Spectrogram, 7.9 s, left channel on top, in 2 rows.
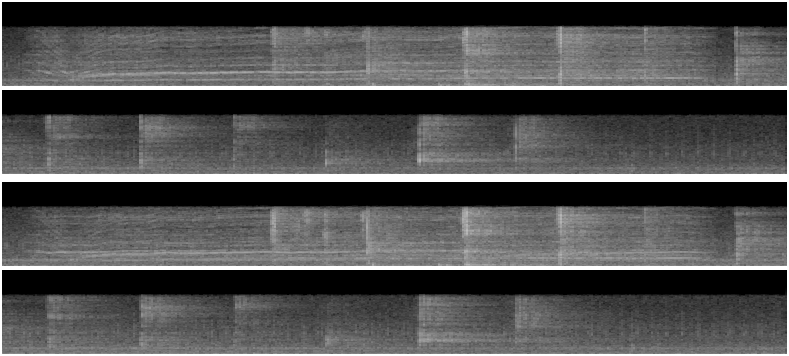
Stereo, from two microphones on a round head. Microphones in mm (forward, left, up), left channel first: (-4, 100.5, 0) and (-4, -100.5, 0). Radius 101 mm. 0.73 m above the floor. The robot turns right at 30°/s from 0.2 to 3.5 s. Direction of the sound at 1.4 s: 70° right (ahead or behind).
